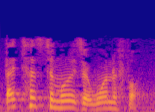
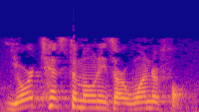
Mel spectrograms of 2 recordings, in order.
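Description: First: Thy leaned on, falling tune; stress on thy. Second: Your leaned on and falling; stress on your. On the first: Preacher repeating the verse, Thy stressed. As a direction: open on a firm Thy and let it fall. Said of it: "repeats the verse". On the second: Preacher showing how to say Your with stress. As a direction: put the weight on Your, then let it fall. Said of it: "to say". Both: Shown as a demonstration.

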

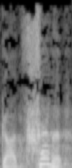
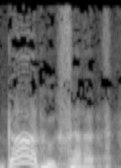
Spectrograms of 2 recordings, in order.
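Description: First: "said" punched above "God" and "it"; stress on said. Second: "God" raised and drawn out as the key word; stress on God. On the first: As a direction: make "said" the key word. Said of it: "not because God said it". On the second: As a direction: punch "God", let "who said it" follow. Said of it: "put the emphasis upon God". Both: Shown as a demonstration.

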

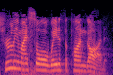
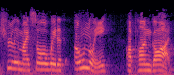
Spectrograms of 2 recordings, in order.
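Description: First: Said in the usual way. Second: "only" leaned on hard and drawn out, whole line slow; slow down and punch "only" before "upon God"; preacher stressing "only" to show the Hebrew. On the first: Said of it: "But in the Hebrew, it would be more like rendered". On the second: Shown as a demonstration. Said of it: "It's an emphatic nature there".

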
